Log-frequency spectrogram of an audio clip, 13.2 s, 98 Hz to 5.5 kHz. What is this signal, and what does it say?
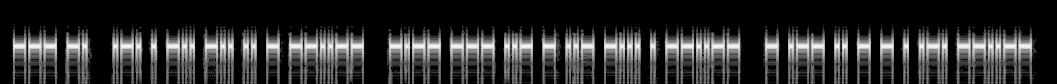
Morse code, heard as a keyed tone, about 25 wpm, 600 Hz. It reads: ON REDDIT, YOUTUBE, TWITTER,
